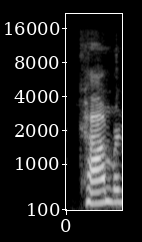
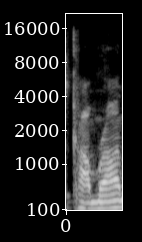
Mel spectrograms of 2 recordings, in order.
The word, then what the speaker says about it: Kamran: What is the correct pronunciation of your first name? Please. Kamran is good. It's the way that it's pronounced in my culture by my family. In America in general, people call me Cameron, and I'm perfectly fine with that because that's the name I've always heard all my life. But the official pronunciation is Kamran. The emphasis is on the A's like that.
